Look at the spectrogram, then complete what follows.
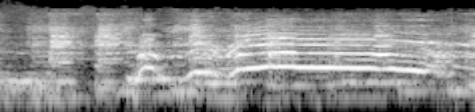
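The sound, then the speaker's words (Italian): A man's voice imitates a wolf, howling hungrily in a film scene. Short yelping cries lead into one long, sustained, wavering howl that slowly sinks in pitch. “Il famelico ululato di Mastroianni di fronte a Sofia, che si spoglia per lui nella famosa scena di Ieri, Oggi e Domani”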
